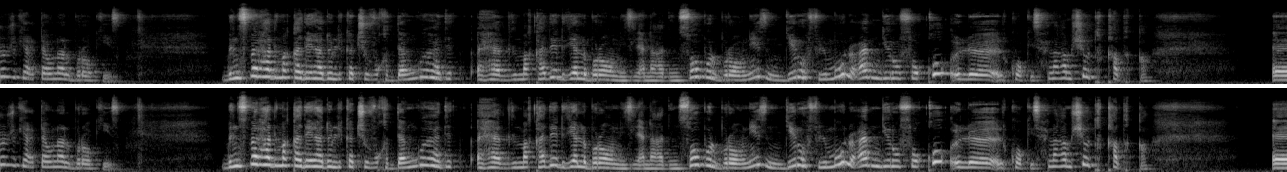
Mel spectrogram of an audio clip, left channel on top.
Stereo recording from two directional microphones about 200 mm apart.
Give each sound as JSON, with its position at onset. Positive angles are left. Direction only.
{"t": 0.0, "sound": "a woman's voice", "side_deg": -30}
{"t": 2.2, "sound": "a woman's voice", "side_deg": -30}
{"t": 12.7, "sound": "a woman's voice", "side_deg": -35}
